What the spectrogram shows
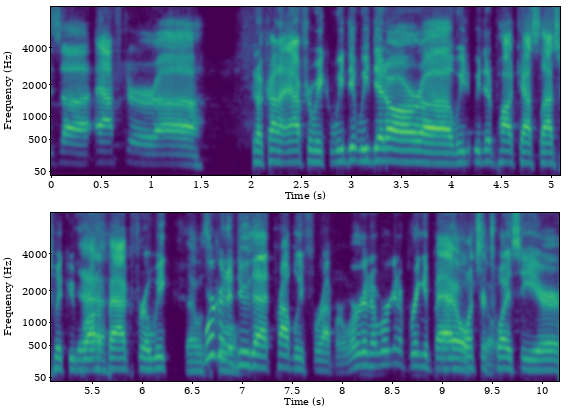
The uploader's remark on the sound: LIVE From Imperial Series. Shot live from Imperial Pizza in South Buffalo.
